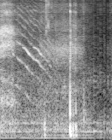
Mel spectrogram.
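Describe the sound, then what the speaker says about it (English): Pet cats waiting for dinner, one short whiny meow rising and falling, close and moderately loud, followed by a couple of soft thumps and rustles. "Greedy ass cats."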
